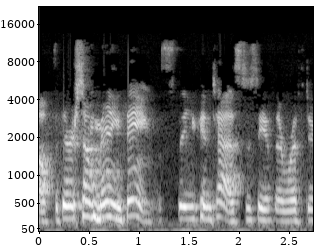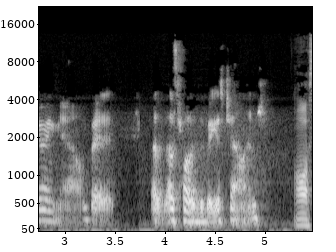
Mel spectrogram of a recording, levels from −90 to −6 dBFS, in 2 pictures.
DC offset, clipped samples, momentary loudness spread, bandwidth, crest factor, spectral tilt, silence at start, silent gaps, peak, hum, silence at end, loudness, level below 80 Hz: under 0.1%; under 0.1%; 12 LU; 12.5 kHz; 14 dB; -4 dB/octave; 0 s; none; -2 dBFS; none; 0 s; -16 LUFS; -56 dBFS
